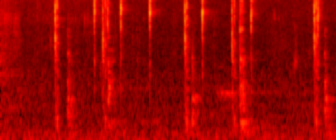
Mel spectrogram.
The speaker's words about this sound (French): Mon ami, peux-tu un instant écouter cette pendule que je viens de réparer ? Oui. Elle bat régulièrement. Attends. Oui. Son cœur est intact.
